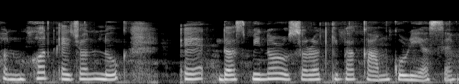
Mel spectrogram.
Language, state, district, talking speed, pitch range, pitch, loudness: Assamese, Assam, Kamrup Metropolitan, 130 wpm, 225-245 Hz, 235 Hz, -16 LUFS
